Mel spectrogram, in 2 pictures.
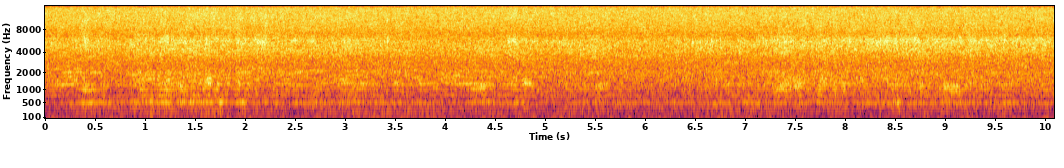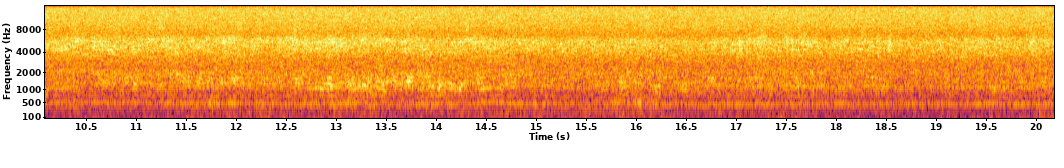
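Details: Western honey bees crowd a restricted hive entrance behind a mouse excluder on 14 October in a steady, droning buzz of many wings; the colony is still raising brood and bringing in bright yellow ivy pollen.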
